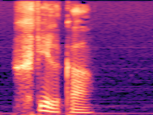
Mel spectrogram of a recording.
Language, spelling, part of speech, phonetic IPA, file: Polish, chwilka, noun, [ˈxfʲilka], Pl-chwilka.ogg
